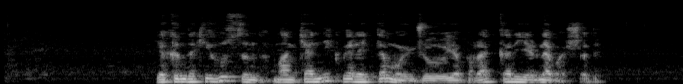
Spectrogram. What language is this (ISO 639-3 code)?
tur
